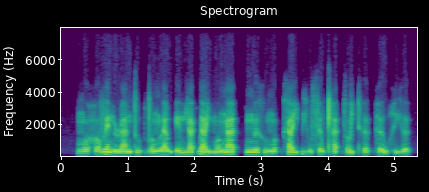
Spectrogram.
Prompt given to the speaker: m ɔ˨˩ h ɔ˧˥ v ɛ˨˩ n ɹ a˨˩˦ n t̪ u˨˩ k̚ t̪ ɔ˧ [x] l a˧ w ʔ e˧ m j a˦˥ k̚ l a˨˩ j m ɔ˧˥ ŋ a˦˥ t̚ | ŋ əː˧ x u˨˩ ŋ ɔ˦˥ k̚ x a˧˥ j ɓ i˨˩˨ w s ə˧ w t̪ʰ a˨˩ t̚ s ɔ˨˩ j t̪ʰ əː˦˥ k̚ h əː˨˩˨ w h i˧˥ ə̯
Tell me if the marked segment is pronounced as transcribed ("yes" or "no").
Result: no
